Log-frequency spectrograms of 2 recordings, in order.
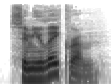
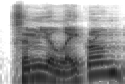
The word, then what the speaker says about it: simulacrum: Simulacum. Simulacrum.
